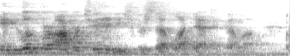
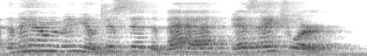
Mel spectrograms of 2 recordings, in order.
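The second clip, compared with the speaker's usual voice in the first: put-on higher, childlike tattling tone; little girl voice; 7 semitones higher than usual. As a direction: play the shocked little daughter telling on the radio. Daughter voiced in car.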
